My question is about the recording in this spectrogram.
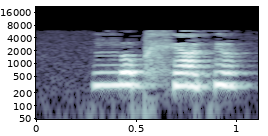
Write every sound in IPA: ŋ ə b xʲ ã pʲ ə̃

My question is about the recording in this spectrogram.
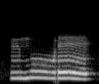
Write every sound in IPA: y m uː ɾ e

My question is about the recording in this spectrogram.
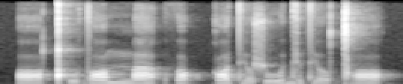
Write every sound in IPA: ɒː˨ ǃʰ u˨ d ɒː˦ mː a˦˨ | θ ɒ˦ kː ɒ˦ tʲ o˨ ʃ uː˨˦ dʲ u˨ tʲ oː˨ ɡ͡ǀ ɒː˦

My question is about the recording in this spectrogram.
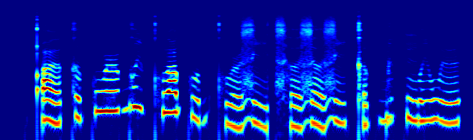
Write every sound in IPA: qʼ œ˨˩˦ k ə˨˦ kʷ w ə˞˦˥ ɡʷ i˥˨ kʷʰ ɑ˦˥ kʷ ə˨˩˦ b kʷʰ ə˞˨˩˦ z i˨˩˦ t͡sʰ ə˨˩˦ z ə˨˩˦ z i˨˦ kʼ ə˨˦ kʷ b i˦˥ kʷ ŋʷ i˦˥ w ʏ˦˥

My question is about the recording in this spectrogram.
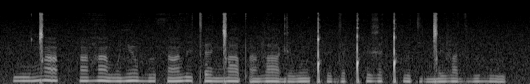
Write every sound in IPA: w u ŋ͡ǀ ã | ã ɦ ã β u lʲ õ ɦ ɯ θ ã ð i tʼ ɛ ŋ͡ǀ a pʼ ã v a ɡ e w ũ ǃʰ e ɡ l ɛ ǃʰ e ɣ ɛ ǃʰ ɯ tʲ ɛ ŋ͡ǀ e v a dʱ ɯ ɦ ɯ

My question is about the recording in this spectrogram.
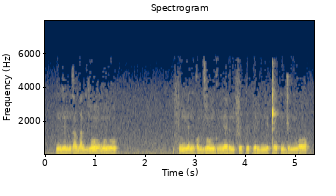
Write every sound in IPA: ŋ ɡ ɛ̃ n ɡ a w a n v ɔ̃ m b ɔ̃ ɡ ɔ̃ | f ʊ ŋ ɛ ŋ ɡ ɔ n z ɔ̃ ŋ ɡ ʊ ŋ ɛ ɾ ø n f e p e p e ɾ i ŋ e ʈ ɛ p ŋ ɡ e n ŋ ɔ

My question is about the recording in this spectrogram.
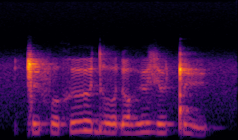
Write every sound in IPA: ǀ y f o x ɵː d oː ɗ ɔ ɦ ʉ z ʉ ǃ y

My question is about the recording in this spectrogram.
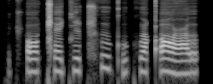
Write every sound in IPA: t͡ʃʼ ɔ ǁ ɛ c i ʈ͡ʂʰ ɯ kʷʼ ɯ kʷʰ e qʼ ɔ ʕ ɤ

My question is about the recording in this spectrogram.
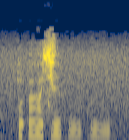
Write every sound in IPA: p ə̃ ʔ ãː ɕ e p uː p u

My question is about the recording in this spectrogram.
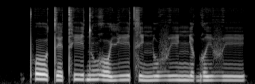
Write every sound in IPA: pʰ oː˦˨ t e˨˦ tʰ iː˦ d ũ˦ ɣ oː˨ j iː˦ t͡s i˨ ɲ u˦ v iː˦ ɲ e˦ ɡʷ iː˦ v iː˦

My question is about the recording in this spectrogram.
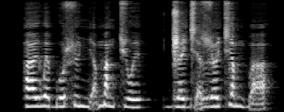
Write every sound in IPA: a ɪ̯ w ɛ b o ɬ y ɲ a̰ m a ŋ t͡ɕ o ɪ̯ | ɖ͡ʐ ɛ d͡ʑ a̰ ɮ œ t͡ɕ a m b a̰

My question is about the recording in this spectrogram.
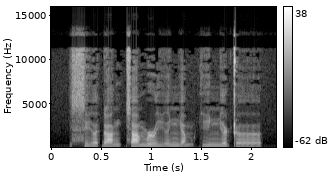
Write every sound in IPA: s i˨˩ ə̯ ɗ a˨˩ ŋ c a˧˥ m ɹ i˨˩˦ ə̯ ɲ a˨˩˨ m k i˧ ɲ ɨ˧ ə̯ ʈ əː˨˩

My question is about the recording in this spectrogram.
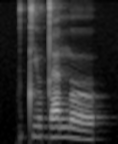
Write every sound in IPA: tʲ u d̪ æ n̪ ɵ

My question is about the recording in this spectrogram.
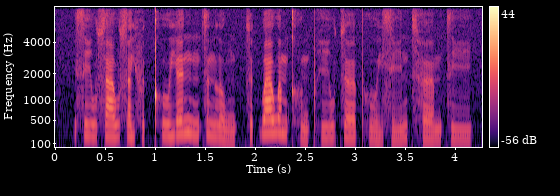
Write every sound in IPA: s iː˨ w s aː˨˧ w s ɐ˨ j f ɵ˨ t̚ kʰ uː˨˧ j ɛː˥ ŋ ɪ˨˥ ŋ t͡s ɐ˨ n l o˨˩ w ŋ ɪ˨ k̚ s ɵ˥ t̚ w aː˥ w ɐ˧ m kʰ ʊ˨˩ ŋ pʰ iː˨˧ w t͡s œː˨ pʰ uː˨˩ j s iː˨˥ n t͡sʰ œː˨˧ m t͡s iː˨

